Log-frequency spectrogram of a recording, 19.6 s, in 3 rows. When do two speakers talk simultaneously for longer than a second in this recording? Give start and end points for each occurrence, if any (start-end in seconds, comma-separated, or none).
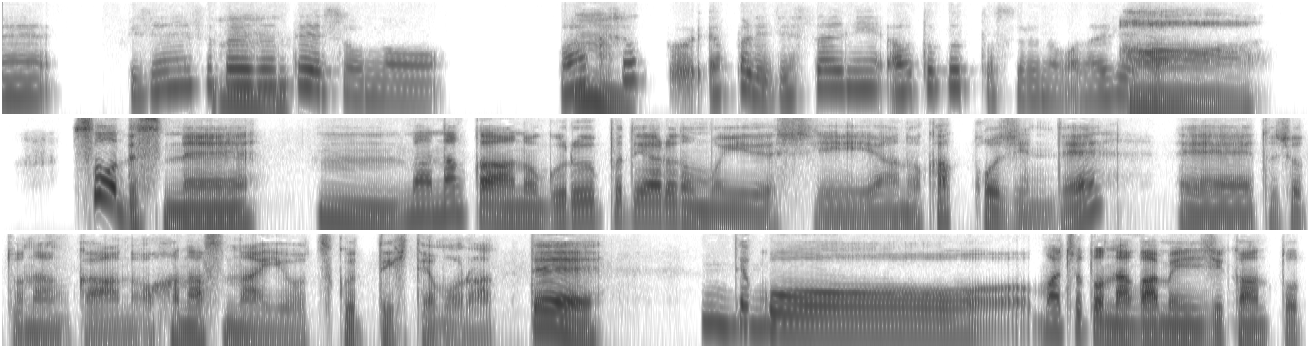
none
